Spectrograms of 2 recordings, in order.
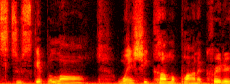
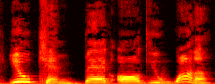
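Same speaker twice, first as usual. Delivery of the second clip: high, louder, slow taunt; taunting girl; 8 semitones higher, 7 dB louder, slower than usual. A narrator's reading. Flossie teasing the fox as she skips off, loud. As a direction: toss it back at him.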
